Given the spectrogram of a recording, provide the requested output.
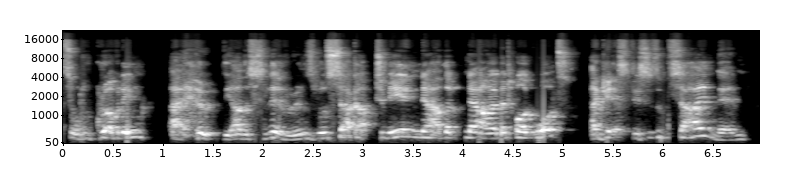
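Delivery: put-on high, preening boy voice; pleased Draco. A narrator's reading. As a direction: bask in the flattery. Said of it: "Draco voiced in story".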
